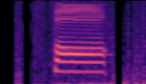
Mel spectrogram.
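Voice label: "fok3", Cantonese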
